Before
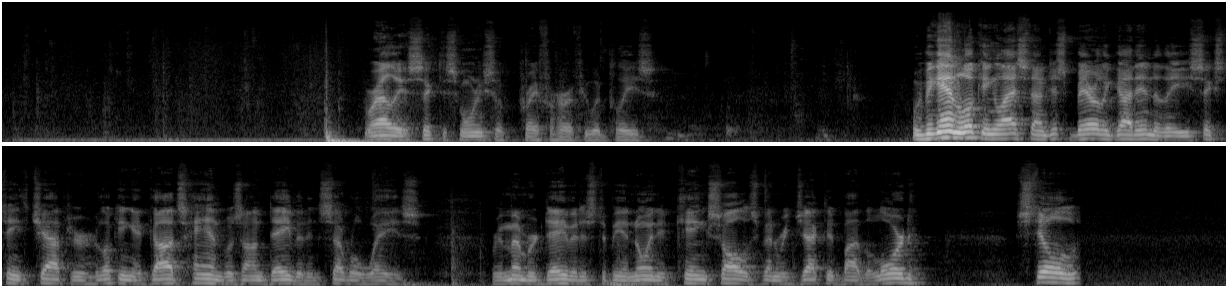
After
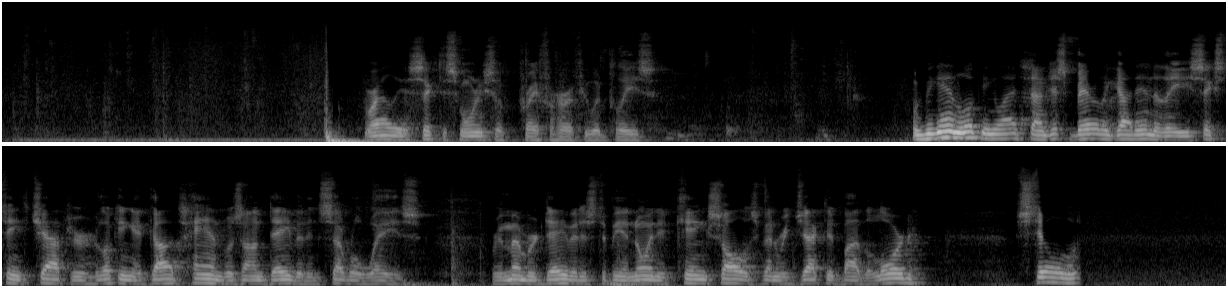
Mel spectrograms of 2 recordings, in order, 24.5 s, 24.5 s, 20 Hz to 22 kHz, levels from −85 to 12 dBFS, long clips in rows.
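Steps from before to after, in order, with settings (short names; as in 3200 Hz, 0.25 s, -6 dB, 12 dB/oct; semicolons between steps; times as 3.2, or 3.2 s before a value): treble ducked by the level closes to 330 Hz, closed at -20.5 dBFS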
